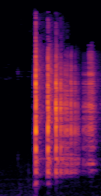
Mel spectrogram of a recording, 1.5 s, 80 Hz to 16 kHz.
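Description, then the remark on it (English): A d20 die, rolled for a critical-hit table and landing on 19, clatters across a hard table: a sharp first strike, then a quick run of bouncing clicks and a brief rattle before it settles, with no voices. “Go ahead and roll another d20.”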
